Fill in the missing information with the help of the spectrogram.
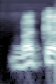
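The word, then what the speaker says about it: بكة: Bakka is another pronunciation of the word Mecca.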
